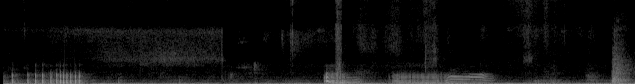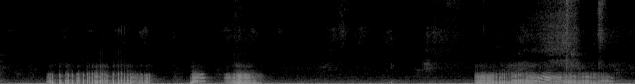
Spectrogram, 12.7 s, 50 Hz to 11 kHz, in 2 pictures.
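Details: Black female chihuahua snoring while asleep on 18 July 2021 at 21:07: short raspy, nasal bursts, some with a squeaky whistling edge, recurring every one to three seconds over a steady low indoor hum.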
